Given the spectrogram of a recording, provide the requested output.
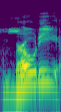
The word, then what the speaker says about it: Brody: When your name, Brody, rhymes with Cody, you know that you are goated.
